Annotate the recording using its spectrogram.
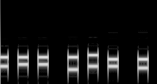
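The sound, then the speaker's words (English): Eight touch-tone telephone keypad beeps dialing a number, generated by DECtalk speech software: short clean dual-pitch tones in quick groups with brief pauses between, loud with no voices. “Dial telephone numbers”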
